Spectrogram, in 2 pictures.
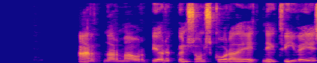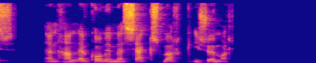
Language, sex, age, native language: Icelandic, male, 30-39, Icelandic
